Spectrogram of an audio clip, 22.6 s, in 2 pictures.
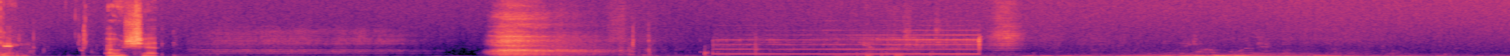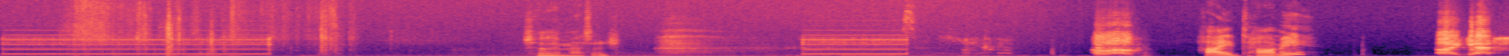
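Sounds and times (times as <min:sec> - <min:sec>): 
speech: 0:00.8 - 0:01.3, 0:15.4 - 0:16.5, 0:20.4 - 0:21.2, 0:22.2 - 0:22.6
sharp breath: 0:01.4 - 0:04.8, 0:07.4 - 0:07.8, 0:16.2 - 0:17.3
low murmur: 0:04.6 - 0:19.5
phone line ringing with steady electronic rings: 0:05.3 - 0:07.4, 0:11.3 - 0:13.4, 0:17.3 - 0:18.2.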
